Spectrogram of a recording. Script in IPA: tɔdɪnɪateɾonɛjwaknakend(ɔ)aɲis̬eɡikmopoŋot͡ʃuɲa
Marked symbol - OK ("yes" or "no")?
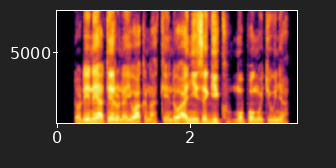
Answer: no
